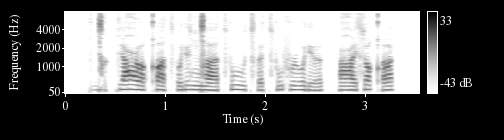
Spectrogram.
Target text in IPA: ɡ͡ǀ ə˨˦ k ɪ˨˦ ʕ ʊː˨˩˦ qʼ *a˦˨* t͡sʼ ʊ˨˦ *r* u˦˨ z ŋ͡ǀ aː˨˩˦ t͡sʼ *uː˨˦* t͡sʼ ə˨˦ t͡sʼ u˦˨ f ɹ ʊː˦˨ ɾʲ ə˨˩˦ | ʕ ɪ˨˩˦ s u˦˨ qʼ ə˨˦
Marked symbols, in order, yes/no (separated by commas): no, no, no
